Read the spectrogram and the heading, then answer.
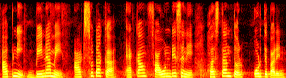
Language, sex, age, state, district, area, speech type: Bengali, female, 30-45, West Bengal, Jhargram, rural, read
